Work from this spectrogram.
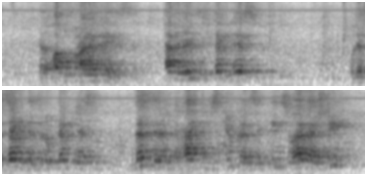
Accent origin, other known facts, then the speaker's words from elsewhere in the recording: Egypt; انا ده الامتحان بيقطع في احنا مصريين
